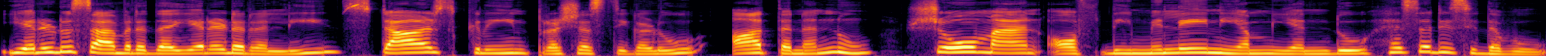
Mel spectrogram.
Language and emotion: Kannada, neutral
